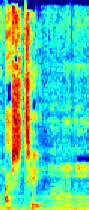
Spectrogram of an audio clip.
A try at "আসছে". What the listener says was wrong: আরে আবার ছ উচ্চারণ করছেন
